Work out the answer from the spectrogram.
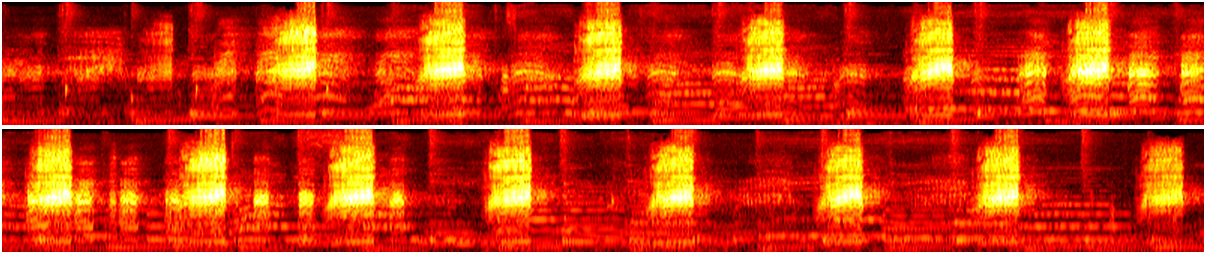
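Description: Duck quacking over and over, about one quack every three-quarters of a second, over steady background music.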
